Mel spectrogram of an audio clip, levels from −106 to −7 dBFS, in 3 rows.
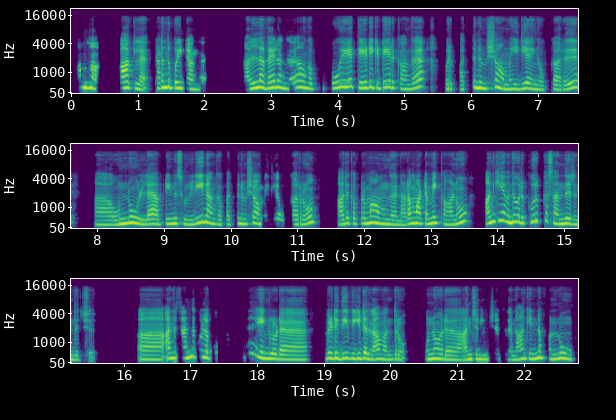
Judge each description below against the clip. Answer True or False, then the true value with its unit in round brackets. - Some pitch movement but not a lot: True (4.0 semitones)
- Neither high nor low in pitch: False (245 Hz)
